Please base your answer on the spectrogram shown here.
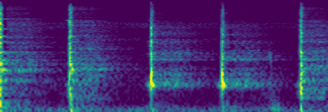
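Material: Steel.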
